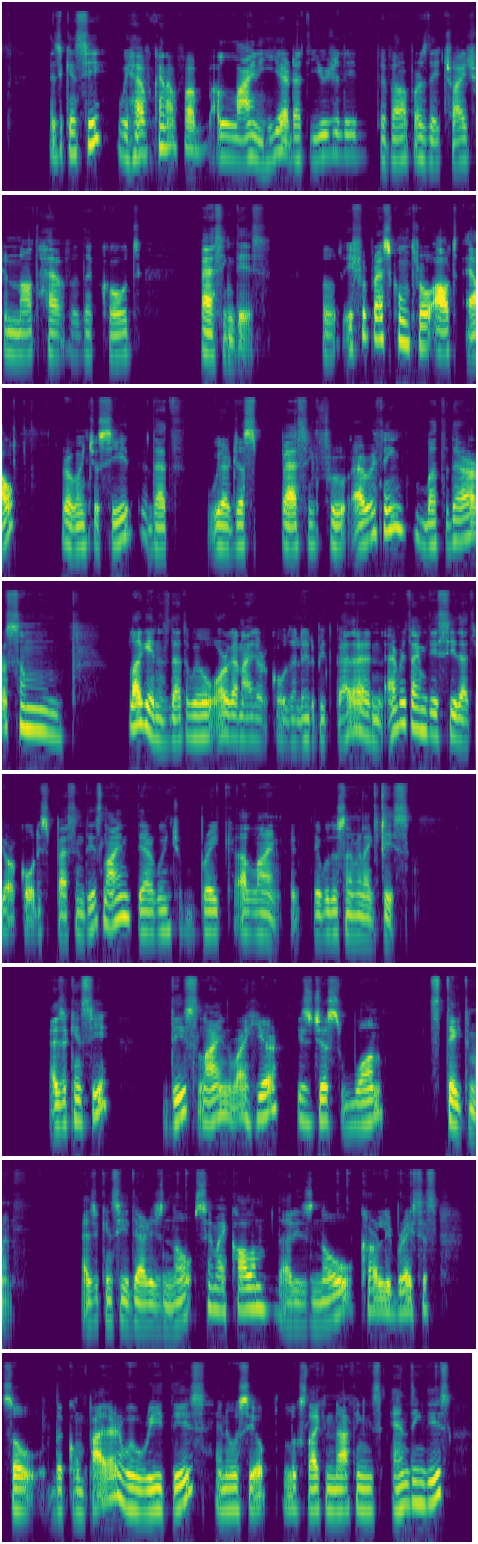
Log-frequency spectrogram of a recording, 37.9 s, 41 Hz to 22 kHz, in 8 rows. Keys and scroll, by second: 9.5 ctrl+alt+l.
